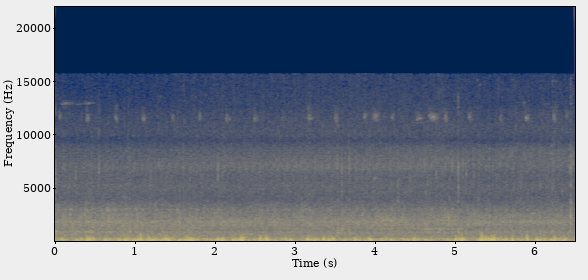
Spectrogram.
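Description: Wind buffeting the phone's microphone: a loud, uneven low rumble.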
